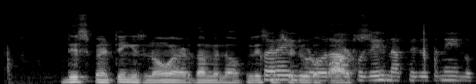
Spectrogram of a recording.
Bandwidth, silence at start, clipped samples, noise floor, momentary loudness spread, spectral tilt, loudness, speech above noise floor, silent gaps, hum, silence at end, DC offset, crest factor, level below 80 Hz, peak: 11 kHz; 0.05 s; under 0.1%; -61 dBFS; 9 LU; -8 dB/octave; -25 LUFS; 36 dB; none; none; 0.05 s; under 0.1%; 16 dB; -44 dBFS; -8 dBFS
